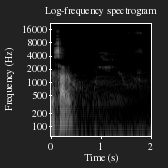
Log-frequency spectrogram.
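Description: A man's voice trailing off on one last spoken syllable in the first half second, then faint room tone.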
